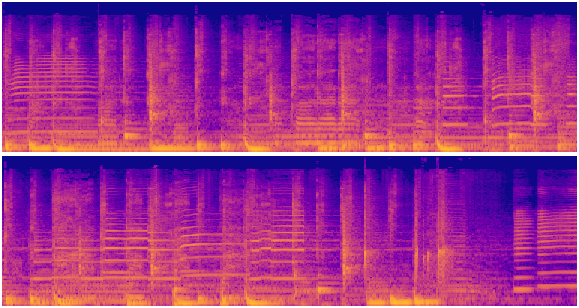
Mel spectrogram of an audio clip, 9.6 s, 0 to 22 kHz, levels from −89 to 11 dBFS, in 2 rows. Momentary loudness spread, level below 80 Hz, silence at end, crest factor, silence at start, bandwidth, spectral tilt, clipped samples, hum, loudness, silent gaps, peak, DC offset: 6 LU; -18 dBFS; 0 s; 12 dB; 0 s; 15.5 kHz; -4.5 dB/octave; under 0.1%; none; -16 LUFS; none; -2 dBFS; under 0.1%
